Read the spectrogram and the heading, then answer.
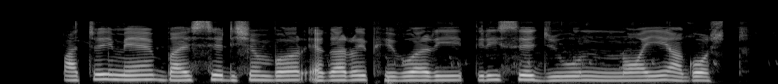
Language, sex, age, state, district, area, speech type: Santali, female, 30-45, West Bengal, Uttar Dinajpur, rural, spontaneous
